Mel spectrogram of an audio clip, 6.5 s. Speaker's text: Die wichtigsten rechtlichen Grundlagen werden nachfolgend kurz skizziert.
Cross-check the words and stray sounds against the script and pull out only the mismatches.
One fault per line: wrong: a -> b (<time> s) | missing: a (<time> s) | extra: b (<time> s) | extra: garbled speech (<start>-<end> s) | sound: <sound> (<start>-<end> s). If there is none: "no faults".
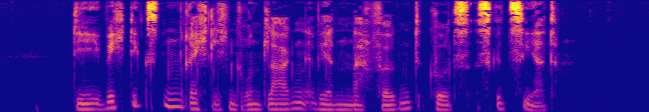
no faults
